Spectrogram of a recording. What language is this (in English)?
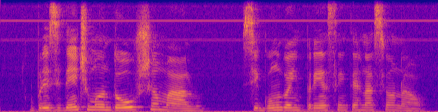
Portuguese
